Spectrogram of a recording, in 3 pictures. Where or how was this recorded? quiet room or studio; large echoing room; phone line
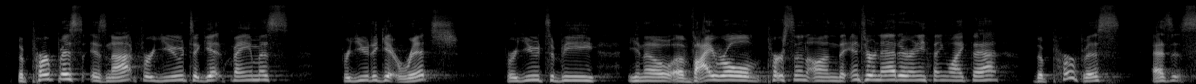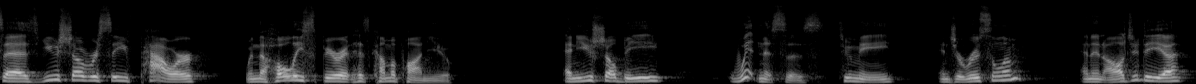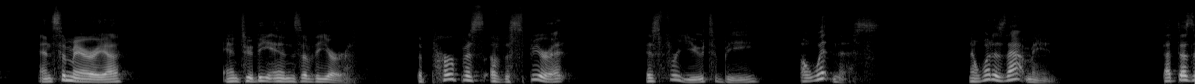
large echoing room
